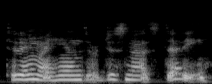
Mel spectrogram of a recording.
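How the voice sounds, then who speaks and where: Hoarse, gravelly woman vlogger. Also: mid-range voice, level tone, moderate pace, dull audio. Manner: chatty, exclaims when frustrated. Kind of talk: casual chat while testing stones.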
